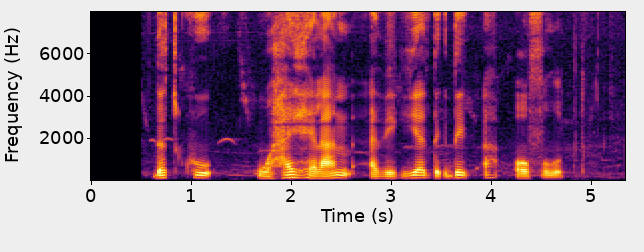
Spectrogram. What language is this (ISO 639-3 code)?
som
